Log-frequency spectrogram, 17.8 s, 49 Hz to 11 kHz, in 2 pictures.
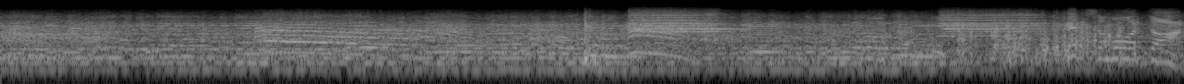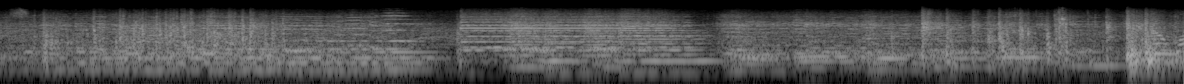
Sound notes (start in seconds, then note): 0.0 suspenseful music; 1.9 Bogeyman cries out; 4.3 clunk; 4.3 Bogeyman groans; 6.2 suspenseful music; 9.0 darts clatter; 11.1 suspenseful music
